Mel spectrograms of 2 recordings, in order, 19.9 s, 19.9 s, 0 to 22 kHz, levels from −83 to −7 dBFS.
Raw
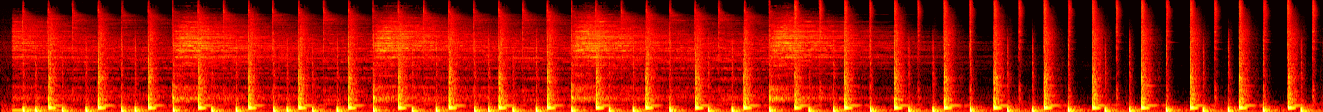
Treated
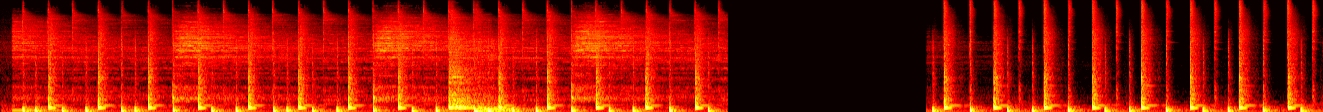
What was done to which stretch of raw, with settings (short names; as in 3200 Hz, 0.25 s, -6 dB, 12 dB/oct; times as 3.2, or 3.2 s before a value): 6.71–7.33 reverb throw, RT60 1.4 s, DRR -3.5 dB
10.91–13.89 mute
